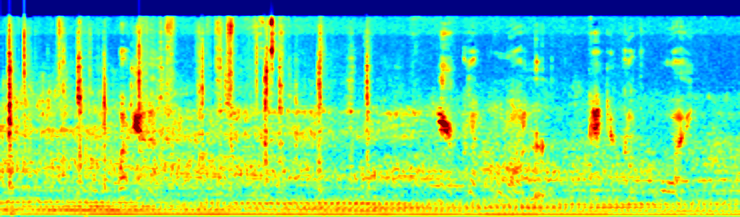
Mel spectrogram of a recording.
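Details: A pet African grey parrot, known to give the dog orders and recite its own phone number, talks in clear, human-like words and short phrases over a steady low engine hum. Grey parrot.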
